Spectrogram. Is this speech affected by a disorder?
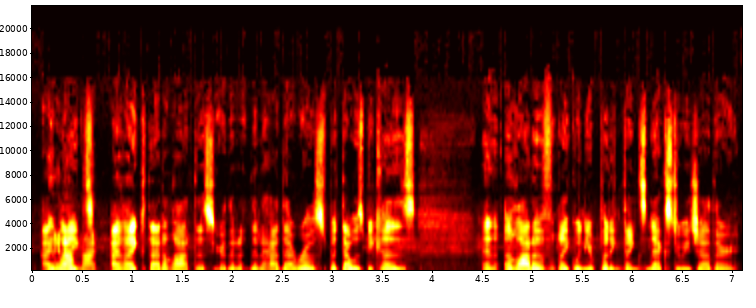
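No.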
